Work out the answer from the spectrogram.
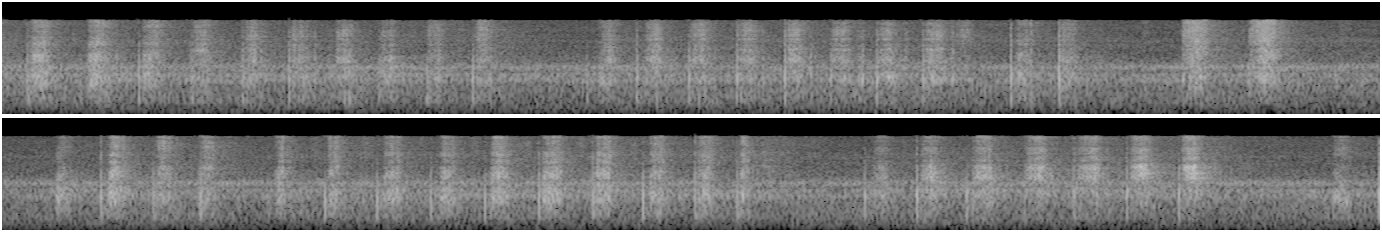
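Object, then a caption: Wax-coated scratch art card. A stylus scratches fine hatching near the head of a deer etched into a flat black, wax-coated scratchboard card while the other hand rests on the card. A quiet, rapid series of short, dry, bright scratching strokes comes in bursts, with no low end and almost no ring after each stroke.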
